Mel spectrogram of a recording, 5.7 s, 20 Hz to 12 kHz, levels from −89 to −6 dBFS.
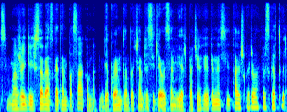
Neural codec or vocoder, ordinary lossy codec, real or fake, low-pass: codec, 32 kHz, 1.9 kbps, SNAC; AAC, 64 kbps; fake; 10.8 kHz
